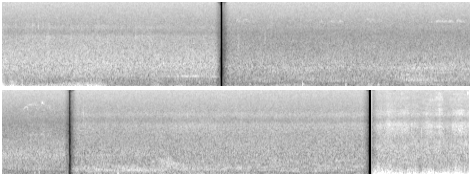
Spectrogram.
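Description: Wind buffeting a handheld microphone as a low rumble, loudest in the first two seconds and again near the end, with quieter open-air hiss between. The sound breaks off abruptly three times.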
